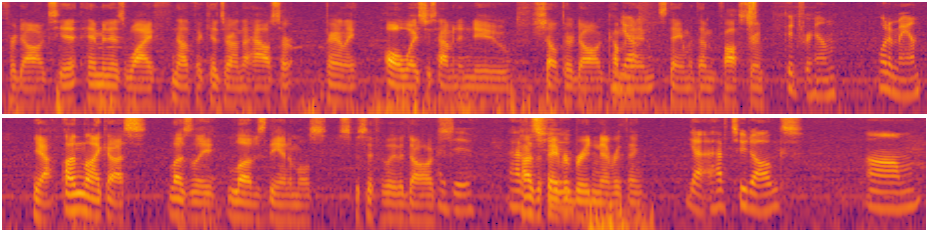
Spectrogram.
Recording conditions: wind noise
